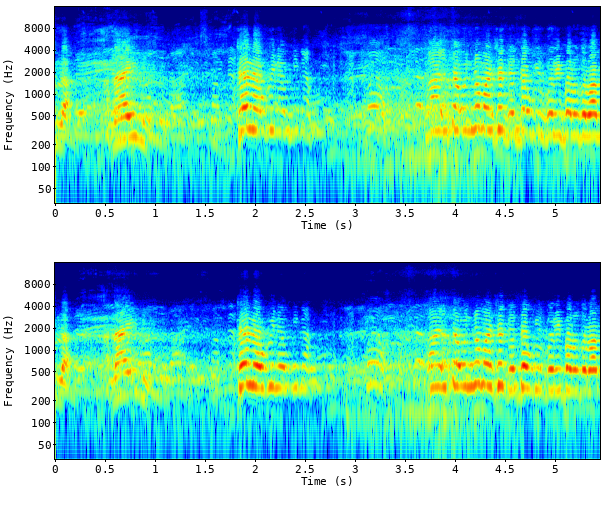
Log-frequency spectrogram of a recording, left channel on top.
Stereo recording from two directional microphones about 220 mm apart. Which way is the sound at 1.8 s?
50° left (ahead or behind).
